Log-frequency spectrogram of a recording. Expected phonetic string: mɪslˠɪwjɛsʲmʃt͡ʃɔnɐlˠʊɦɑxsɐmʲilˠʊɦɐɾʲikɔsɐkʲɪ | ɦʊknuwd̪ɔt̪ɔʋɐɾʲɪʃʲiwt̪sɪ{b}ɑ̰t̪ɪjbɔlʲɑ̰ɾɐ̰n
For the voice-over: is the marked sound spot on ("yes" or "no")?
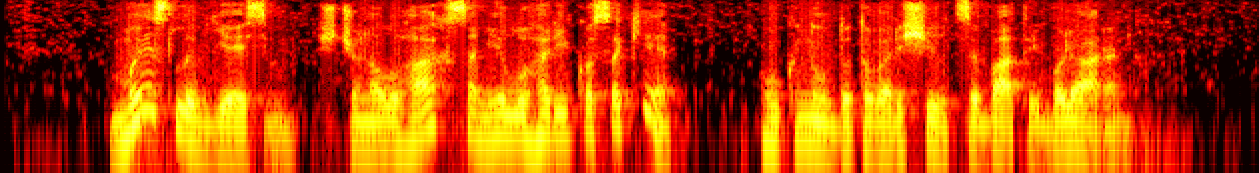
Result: yes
